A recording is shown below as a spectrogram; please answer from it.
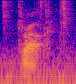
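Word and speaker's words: Thrór: the legendarium of thror there's an accent on the o thrower uh because i don't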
